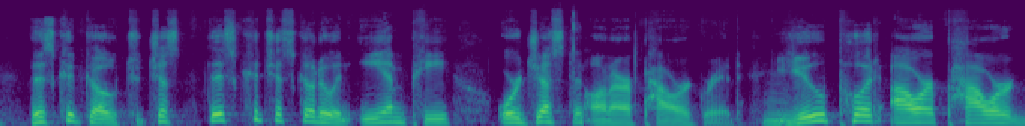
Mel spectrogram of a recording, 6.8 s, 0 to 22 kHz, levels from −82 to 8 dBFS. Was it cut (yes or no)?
yes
